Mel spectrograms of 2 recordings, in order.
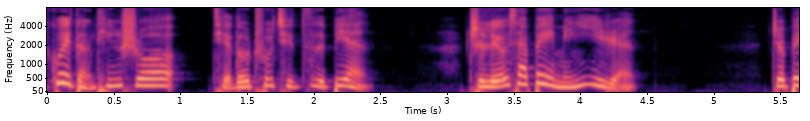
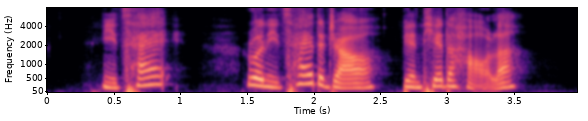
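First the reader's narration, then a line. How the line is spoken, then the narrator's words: Laughing. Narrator (Chinese): 宝玉笑道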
